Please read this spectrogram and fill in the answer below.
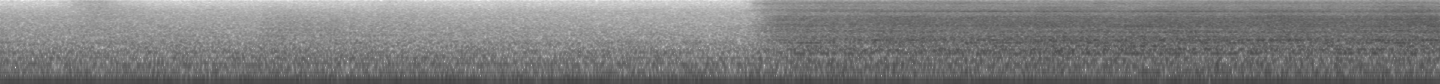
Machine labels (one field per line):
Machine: fan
